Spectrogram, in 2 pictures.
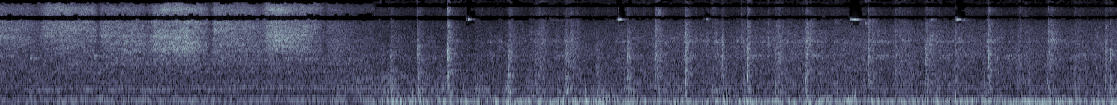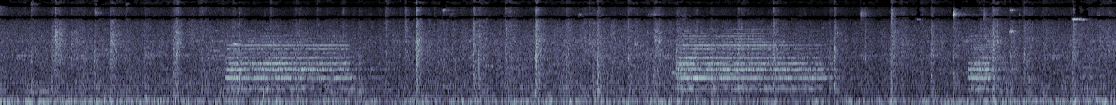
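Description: Passenger train running: steady rumble of the wheels with clickety-clack over the rail joints, heard from the car and getting louder about five seconds in. Past the middle the locomotive sounds for a grade crossing: two long blasts, a short one, and a long one starting right at the end.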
